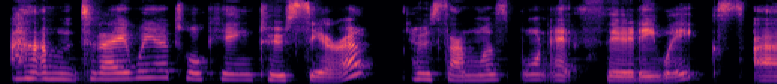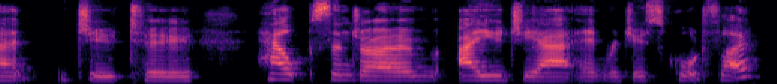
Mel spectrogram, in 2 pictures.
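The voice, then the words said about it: Stuffy, slightly nasal voice. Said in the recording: “I'm still a little bit snuffly, a little bit stuffy ... I sound a bit nasally and a bit off ... Bit of hay fever probably in there as well”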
